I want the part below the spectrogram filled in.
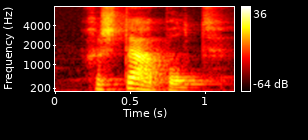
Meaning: past participle of stapelen
- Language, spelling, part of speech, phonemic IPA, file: Dutch, gestapeld, verb, /ɣəˈstapəlt/, Nl-gestapeld.ogg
